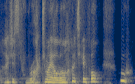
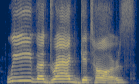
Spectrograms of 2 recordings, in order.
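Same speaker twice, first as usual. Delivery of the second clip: slow, drawn-out mock-proclamation; annoying voice; much slower than usual. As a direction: read it like an annoying, pompous manifesto. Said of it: "read it in this annoying voice".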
